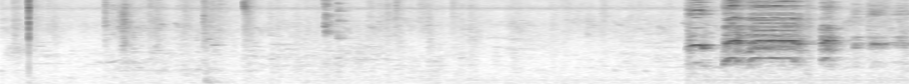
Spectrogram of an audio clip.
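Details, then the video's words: Kukuak Balenggek rooster, biriang kuniang type, purebred from Solok, West Sumatra: after quiet background with scattered clicks and faint chirps, a bright, strongly harmonic crow starts abruptly and runs in wavering pulses for over a second. "Ayam kukuak balenggek"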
